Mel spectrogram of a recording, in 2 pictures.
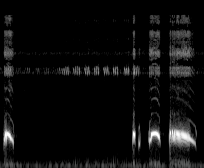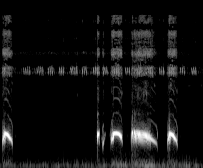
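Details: Liu tan style song of a spotted dove, meant to lure a bird into calling back: two matching cooing phrases about three seconds apart, each short notes, a long sliding-down coo and a short end note, with a constant high insect whine.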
